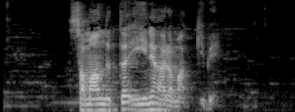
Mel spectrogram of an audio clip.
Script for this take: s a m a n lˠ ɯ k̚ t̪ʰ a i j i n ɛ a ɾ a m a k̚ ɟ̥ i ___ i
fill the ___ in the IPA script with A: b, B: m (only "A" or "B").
A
